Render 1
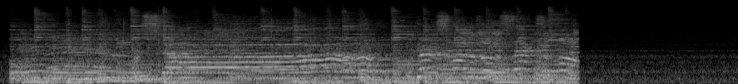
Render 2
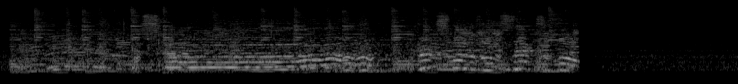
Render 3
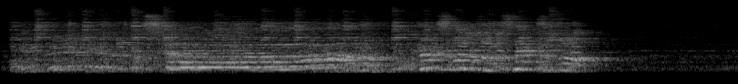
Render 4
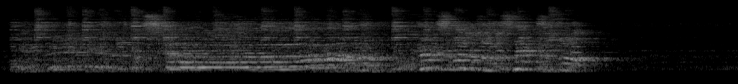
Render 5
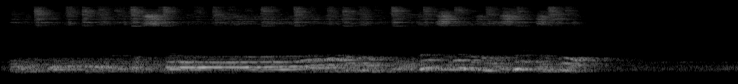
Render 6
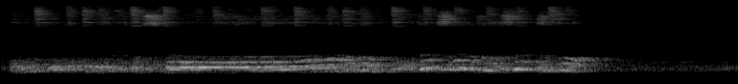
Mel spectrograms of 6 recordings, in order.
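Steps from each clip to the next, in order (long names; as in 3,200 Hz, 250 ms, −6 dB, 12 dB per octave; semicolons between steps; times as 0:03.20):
reverb reduction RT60 0.68 s; Butterworth high-pass 670 Hz 96 dB per octave; level −6 dB
convolution reverb RT60 1.0 s, pre-delay 3 ms, DRR −3 dB; level −4 dB
high-shelf EQ 3,900 Hz +11 dB; level −8 dB
inverse Chebyshev band-stop filter 1,600–5,400 Hz, stop band 40 dB; level +7 dB
low-shelf EQ 500 Hz +7.5 dB; level −1.5 dB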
